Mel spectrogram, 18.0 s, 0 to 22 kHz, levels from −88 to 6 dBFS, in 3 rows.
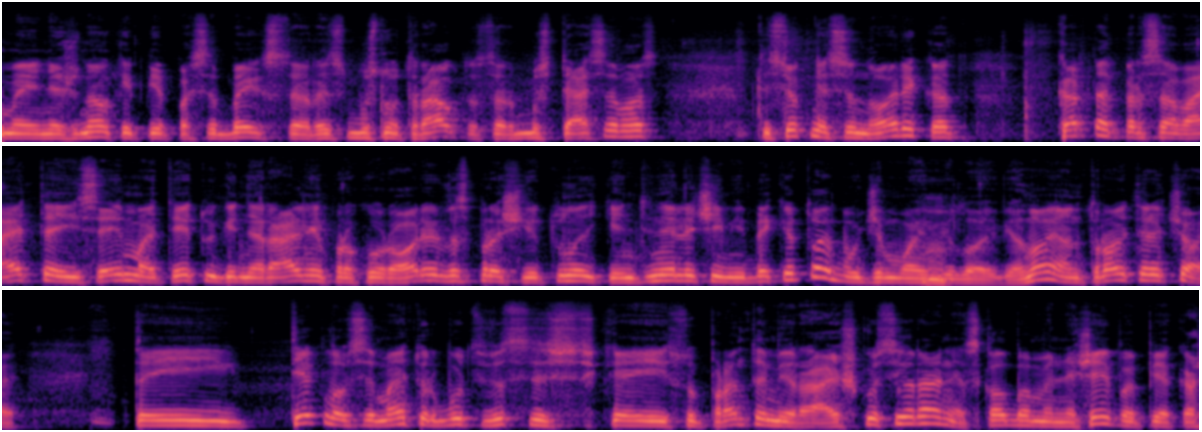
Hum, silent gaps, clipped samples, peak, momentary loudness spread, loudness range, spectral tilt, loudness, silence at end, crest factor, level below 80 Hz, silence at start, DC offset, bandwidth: none; none; under 0.1%; -10 dBFS; 4 LU; 2 LU; -6 dB/octave; -26 LUFS; 0 s; 16 dB; -66 dBFS; 0 s; under 0.1%; 15 kHz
